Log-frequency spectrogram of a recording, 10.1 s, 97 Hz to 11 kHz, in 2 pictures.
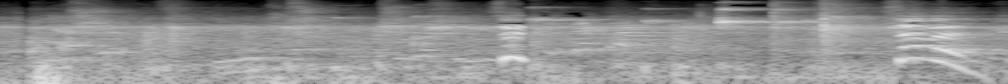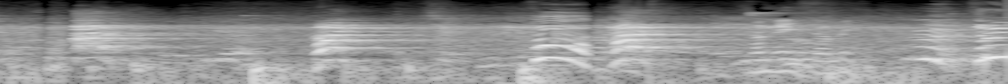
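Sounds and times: high squeak: 1.4 - 4.2.

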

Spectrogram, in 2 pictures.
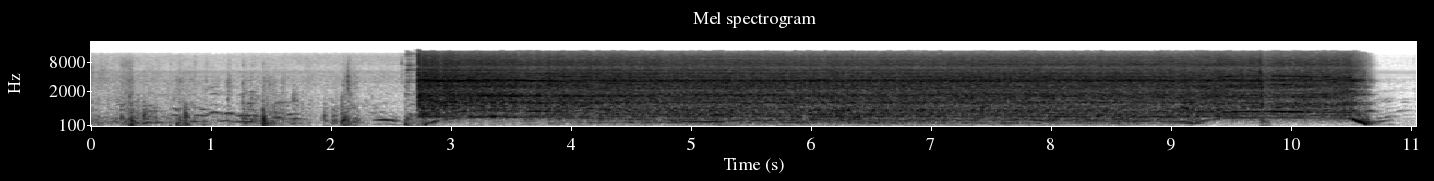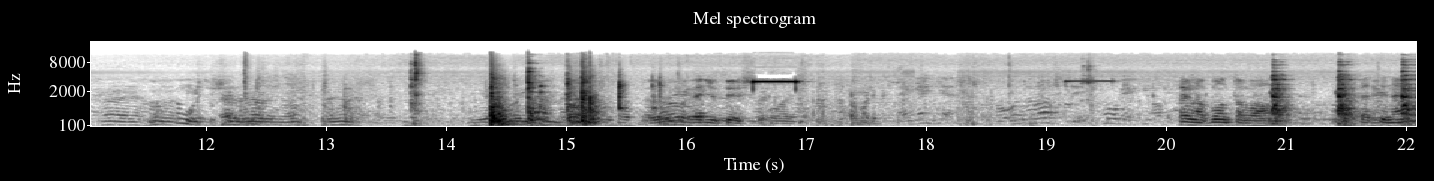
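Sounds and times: power tool running: 2.7 - 10.8.

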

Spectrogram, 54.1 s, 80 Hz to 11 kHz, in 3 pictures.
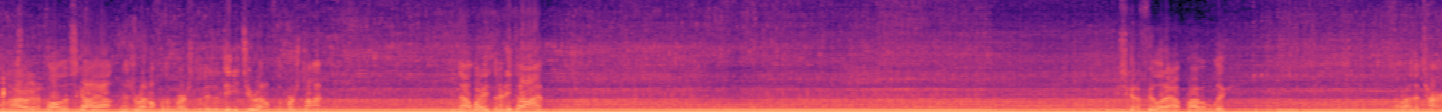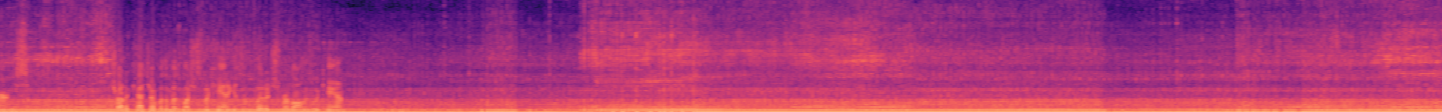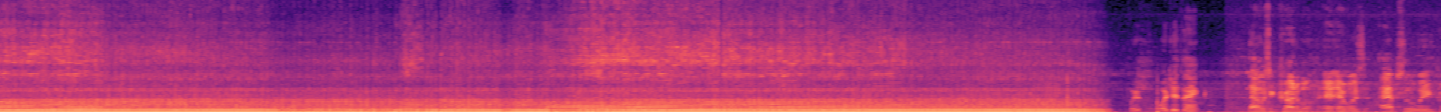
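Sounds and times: kart engine running hard: 0.0 - 50.0.

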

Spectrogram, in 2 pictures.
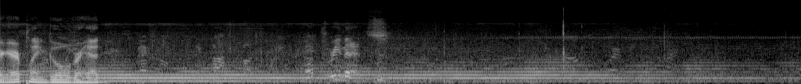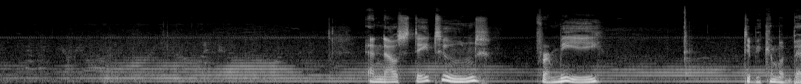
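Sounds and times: airplane passing overhead: 0.0 - 16.0.

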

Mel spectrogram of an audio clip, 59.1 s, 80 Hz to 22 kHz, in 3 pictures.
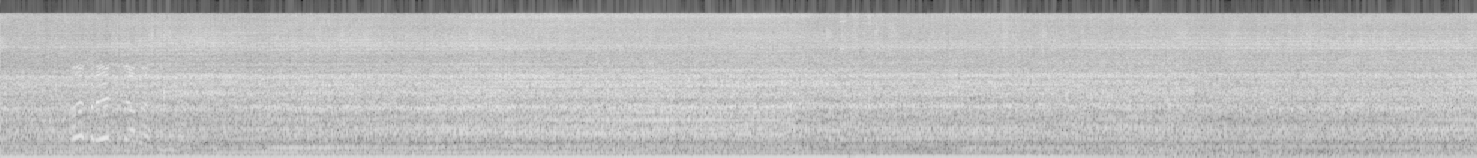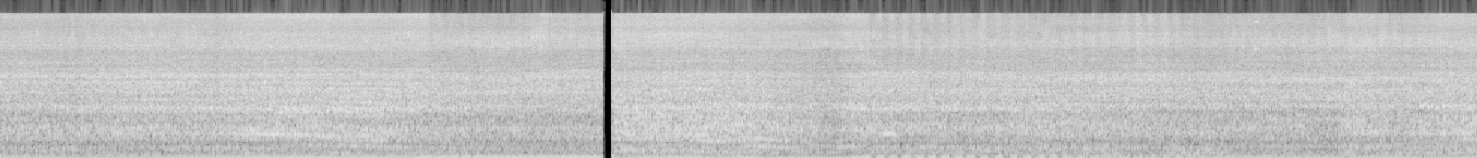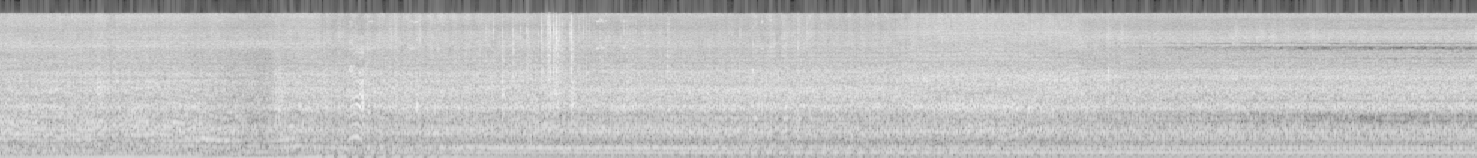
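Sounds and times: road roller diesel engine: 0.0 - 59.0.

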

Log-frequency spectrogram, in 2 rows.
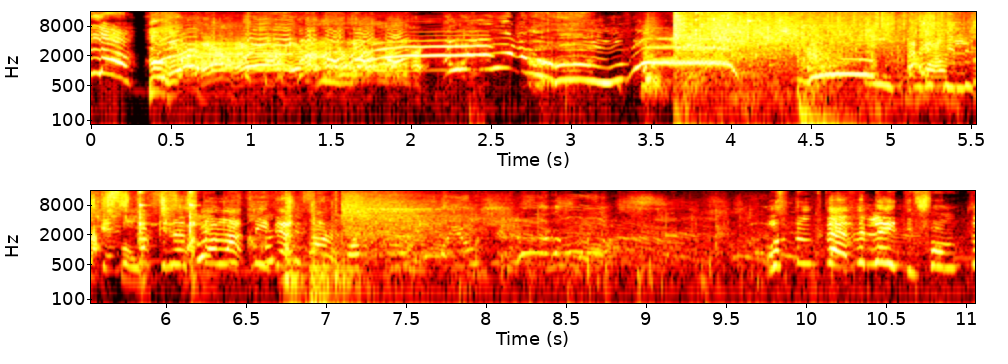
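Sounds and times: glass cracking and shattering: 3.6 - 6.3.

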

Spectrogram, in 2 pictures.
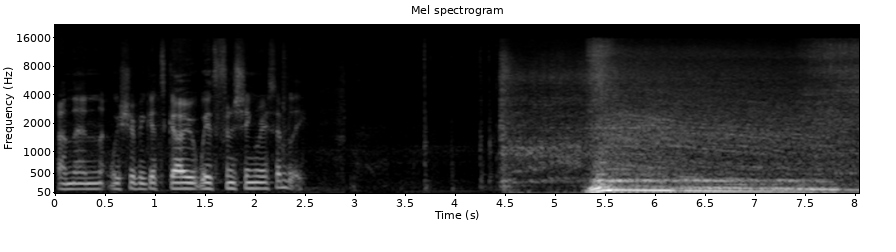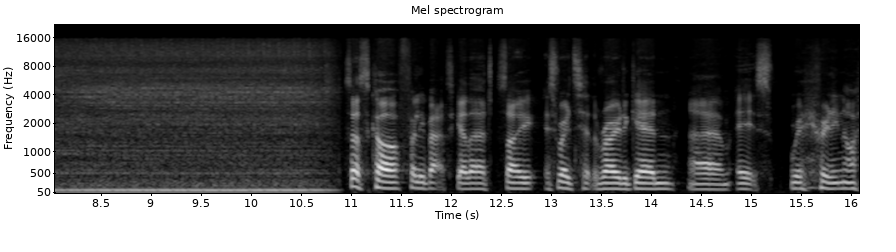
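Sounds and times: engine starter cranking: 4.4 - 6.5
car engine revving and idling: 5.0 - 10.9.

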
